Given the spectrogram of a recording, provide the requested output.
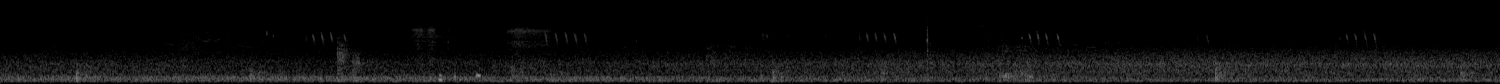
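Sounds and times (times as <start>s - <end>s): low background hum: 0.0s - 12.5s
bird chirps: 8.6s - 11.2s.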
